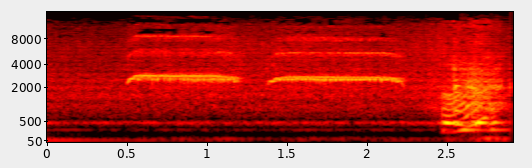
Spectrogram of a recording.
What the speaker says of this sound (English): If I recall, that whistle means...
